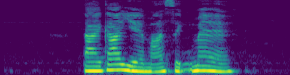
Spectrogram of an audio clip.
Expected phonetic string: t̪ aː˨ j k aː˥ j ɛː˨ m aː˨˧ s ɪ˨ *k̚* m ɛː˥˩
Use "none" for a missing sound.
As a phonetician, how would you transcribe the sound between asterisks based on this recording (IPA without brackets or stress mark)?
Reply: k̚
